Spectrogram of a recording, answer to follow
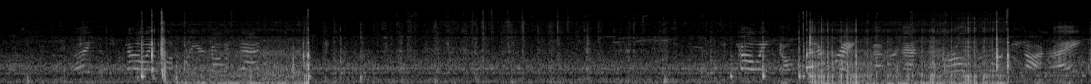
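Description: Hoofbeats of a horse cantering on sand arena footing, with indistinct voices in bursts about a second in and again near the end.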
